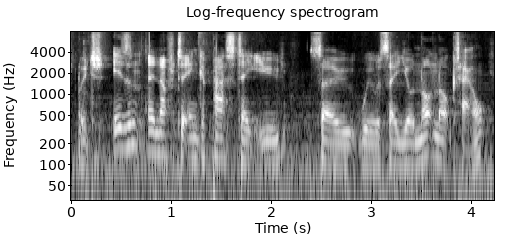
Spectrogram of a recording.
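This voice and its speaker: A man's voice: fairly low pitch, moderate pace, background noise. A man acting as game master, narrating a tabletop game in an informal, conversational, hedging way.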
